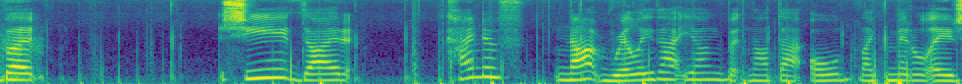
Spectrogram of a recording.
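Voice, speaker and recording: A woman's voice: on the high side, slight background noise, low-quality recording. A teenage girl chatting casually about a musical's characters, rambling with lots of fillers and restarts. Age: teens. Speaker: co-host of a rating video. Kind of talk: casual chat.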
